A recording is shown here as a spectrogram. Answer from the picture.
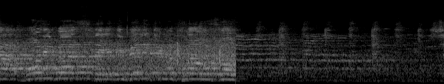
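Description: Reverberant amplified voice or music over an indoor arena's public-address system, cut off abruptly about two and a half seconds in, leaving a quieter background.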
